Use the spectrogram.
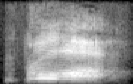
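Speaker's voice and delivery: short loud pained grunt; pained grunt after a knee to the neck. Acted. Snape kneed in the neck, short loud grunt. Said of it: "Snape says".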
